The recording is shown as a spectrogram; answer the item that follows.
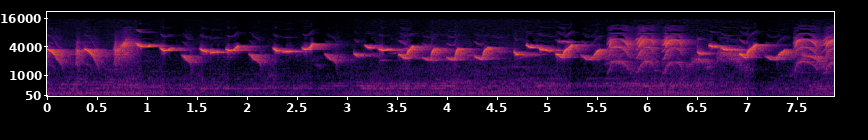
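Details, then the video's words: Imported Wambi mini (Tieu Mi) in full song: rapid, busy chatter of high whistled and squeaky notes, many swooping downward, delivered almost without pause and growing denser near the end. "Wambi Mini Asli Impor/Tieu Mi Gacor 12 Menit Non Stop"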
